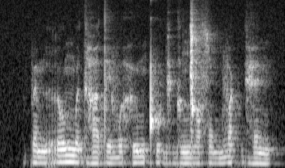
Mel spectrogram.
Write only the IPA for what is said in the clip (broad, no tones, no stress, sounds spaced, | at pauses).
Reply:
p ɛ m r o ŋʷ ɛ dʱ a t e v ɤ h ɯ m kʷʰ a ɡ ɛ ɡ ɤ ŋ͡ǀ a sˤ u m v a k ɡʱ ɛ ŋ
